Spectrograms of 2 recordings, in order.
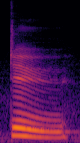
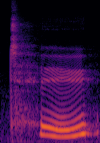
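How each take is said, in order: First: The first sound is a voiced d. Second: The first sound is a puffed, unvoiced t. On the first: The speaker calls it wrong. "Listen to me voice that sound" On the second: The speaker calls it right. "Numbers are great for working on t"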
